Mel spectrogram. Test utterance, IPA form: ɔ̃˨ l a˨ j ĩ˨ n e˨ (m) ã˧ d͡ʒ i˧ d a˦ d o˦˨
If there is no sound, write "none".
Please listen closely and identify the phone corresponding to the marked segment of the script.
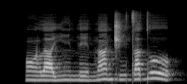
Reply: n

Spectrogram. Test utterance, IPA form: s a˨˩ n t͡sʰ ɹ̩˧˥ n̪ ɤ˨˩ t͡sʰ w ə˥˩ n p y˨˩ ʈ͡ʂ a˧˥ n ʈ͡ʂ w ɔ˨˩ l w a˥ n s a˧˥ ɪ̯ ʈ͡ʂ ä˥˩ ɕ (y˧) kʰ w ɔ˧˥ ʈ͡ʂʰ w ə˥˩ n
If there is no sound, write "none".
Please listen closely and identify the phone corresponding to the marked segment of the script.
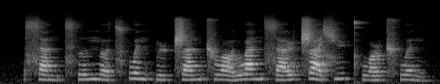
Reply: y˥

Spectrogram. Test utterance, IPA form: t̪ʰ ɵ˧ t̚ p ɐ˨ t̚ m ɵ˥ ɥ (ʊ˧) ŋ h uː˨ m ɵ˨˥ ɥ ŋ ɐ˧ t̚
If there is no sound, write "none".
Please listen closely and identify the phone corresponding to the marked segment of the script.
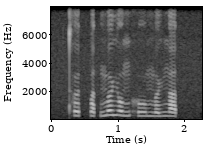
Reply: ʊ˨˥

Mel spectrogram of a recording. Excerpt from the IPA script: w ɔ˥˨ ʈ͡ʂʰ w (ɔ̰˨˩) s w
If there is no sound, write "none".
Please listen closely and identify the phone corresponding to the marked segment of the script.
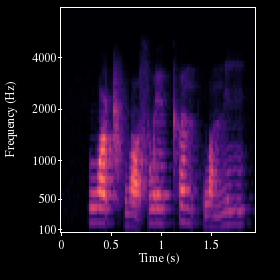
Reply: ɔ̰˨˩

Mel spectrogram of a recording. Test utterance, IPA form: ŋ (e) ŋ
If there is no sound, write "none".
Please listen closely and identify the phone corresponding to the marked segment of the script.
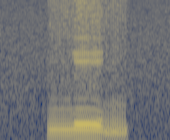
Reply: e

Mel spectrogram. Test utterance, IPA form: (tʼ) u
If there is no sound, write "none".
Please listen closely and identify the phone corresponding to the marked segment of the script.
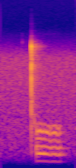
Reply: tʼ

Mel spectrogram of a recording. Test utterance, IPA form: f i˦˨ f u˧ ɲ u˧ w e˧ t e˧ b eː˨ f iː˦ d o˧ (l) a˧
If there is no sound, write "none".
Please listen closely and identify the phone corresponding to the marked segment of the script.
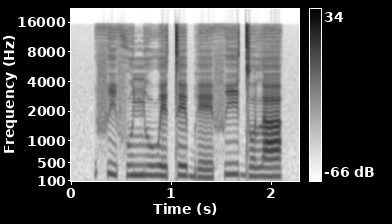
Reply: l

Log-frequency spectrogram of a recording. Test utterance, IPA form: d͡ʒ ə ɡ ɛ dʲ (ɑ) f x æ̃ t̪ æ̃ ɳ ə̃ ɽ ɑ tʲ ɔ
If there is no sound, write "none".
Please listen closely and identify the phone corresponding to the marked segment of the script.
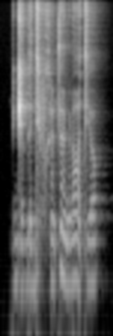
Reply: ɔ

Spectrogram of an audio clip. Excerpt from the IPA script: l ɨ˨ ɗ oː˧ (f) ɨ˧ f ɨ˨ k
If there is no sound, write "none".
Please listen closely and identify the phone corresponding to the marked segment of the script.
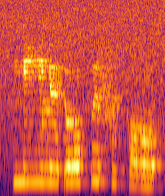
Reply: p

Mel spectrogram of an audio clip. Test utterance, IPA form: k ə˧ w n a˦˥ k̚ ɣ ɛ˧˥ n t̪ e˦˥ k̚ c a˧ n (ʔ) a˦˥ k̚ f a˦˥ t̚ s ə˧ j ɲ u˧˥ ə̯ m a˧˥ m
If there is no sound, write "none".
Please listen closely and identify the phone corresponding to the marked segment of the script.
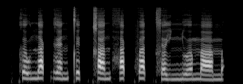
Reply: h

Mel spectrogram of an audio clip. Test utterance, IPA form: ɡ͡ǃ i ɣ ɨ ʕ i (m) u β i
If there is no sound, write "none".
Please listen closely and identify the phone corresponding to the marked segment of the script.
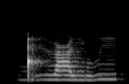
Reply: m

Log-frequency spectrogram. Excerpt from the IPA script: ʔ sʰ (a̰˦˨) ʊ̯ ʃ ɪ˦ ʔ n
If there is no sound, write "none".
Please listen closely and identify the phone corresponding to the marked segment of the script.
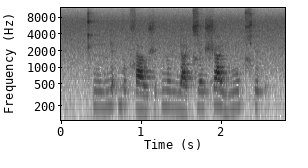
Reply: a˨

